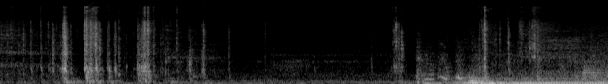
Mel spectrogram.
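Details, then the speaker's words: 2019 Ford Ranger 3.2 TDCi 200 Limited auto 4x4, 36,000 miles, full service history: keys rattle, short crank, fires straight away and settles to a steady even diesel idle with no knocks; no warning lights, normal start. "Start straight away, no issues, drives great. Like I said before, you know, I used it when it first arrived and it drives great."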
